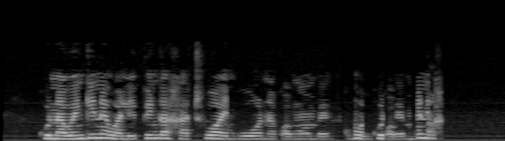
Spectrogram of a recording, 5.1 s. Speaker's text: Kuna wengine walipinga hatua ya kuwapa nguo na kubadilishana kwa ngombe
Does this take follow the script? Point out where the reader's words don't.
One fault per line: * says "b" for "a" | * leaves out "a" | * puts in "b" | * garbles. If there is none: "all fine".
* leaves out "ya kuwapa"
* leaves out "kubadilishana"
* garbles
